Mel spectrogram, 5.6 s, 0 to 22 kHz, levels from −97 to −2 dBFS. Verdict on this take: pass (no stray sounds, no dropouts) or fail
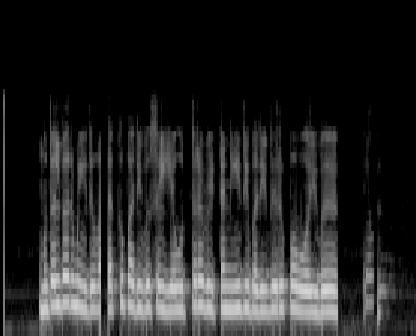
fail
